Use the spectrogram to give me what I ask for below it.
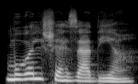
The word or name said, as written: शहज़ादी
